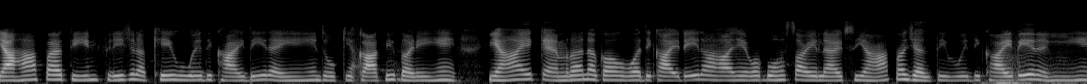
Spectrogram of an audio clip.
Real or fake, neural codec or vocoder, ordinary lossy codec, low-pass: fake; codec, 16 kHz, 1 kbps, X-Codec, HuBERT features, trained on balanced general audio; none; none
